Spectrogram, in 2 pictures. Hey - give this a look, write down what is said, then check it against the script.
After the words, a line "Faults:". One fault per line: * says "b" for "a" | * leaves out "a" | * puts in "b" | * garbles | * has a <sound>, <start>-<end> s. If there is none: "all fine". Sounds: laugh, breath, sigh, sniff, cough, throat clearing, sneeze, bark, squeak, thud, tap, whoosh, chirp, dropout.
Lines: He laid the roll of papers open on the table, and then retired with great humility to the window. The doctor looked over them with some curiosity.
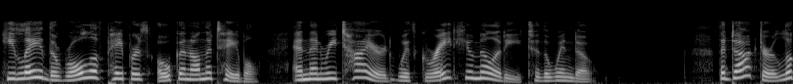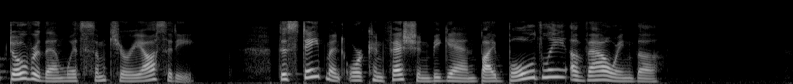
He laid the roll of papers open on the table, and then retired with great humility to the window. The doctor looked over them with some curiosity. The statement or confession began by boldly avowing the
Faults:
* puts in "The statement or confession began by boldly avowing the"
